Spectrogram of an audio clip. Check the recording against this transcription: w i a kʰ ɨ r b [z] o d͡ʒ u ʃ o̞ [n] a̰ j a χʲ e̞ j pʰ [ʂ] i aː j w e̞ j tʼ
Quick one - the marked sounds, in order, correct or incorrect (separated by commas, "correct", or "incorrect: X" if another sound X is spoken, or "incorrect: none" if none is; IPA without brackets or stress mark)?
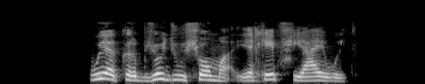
incorrect: ʒ, incorrect: m, correct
